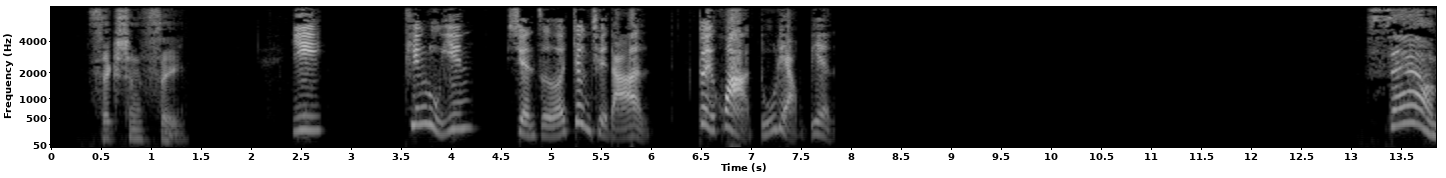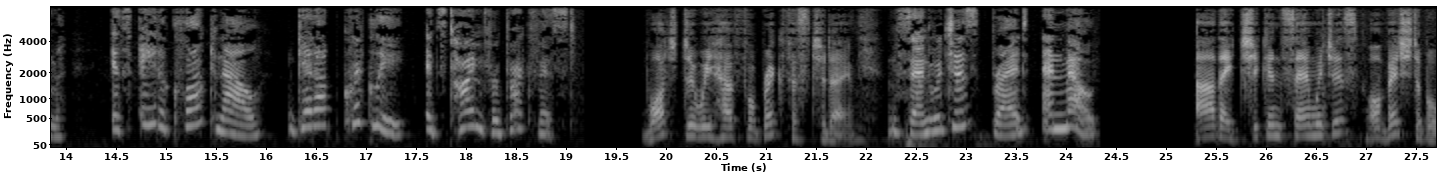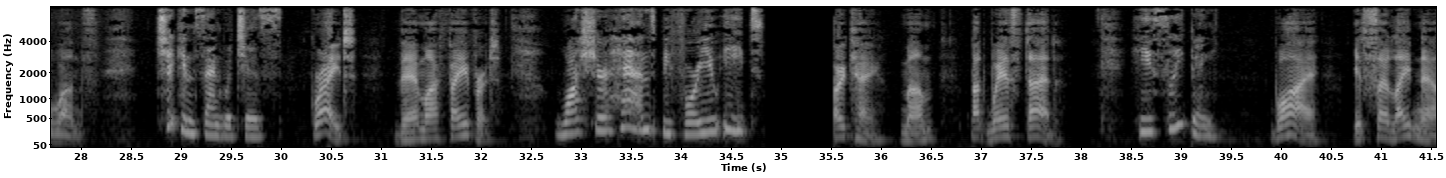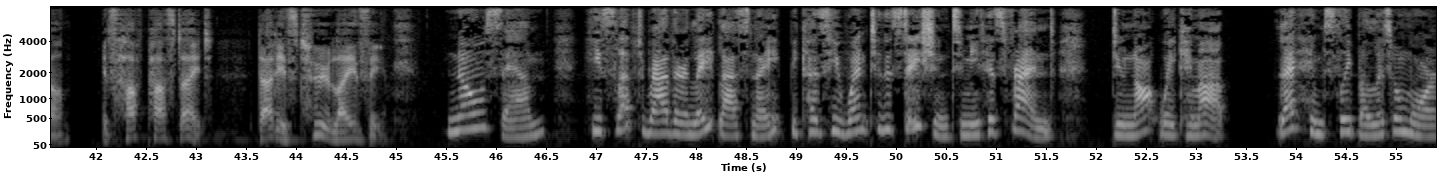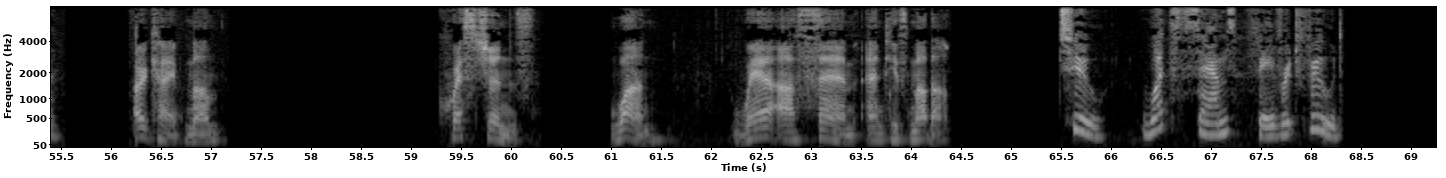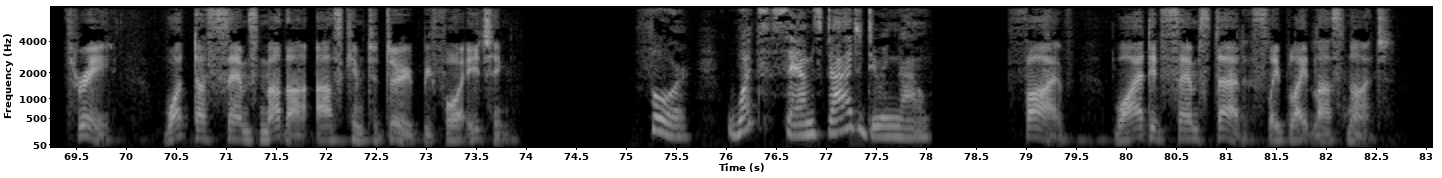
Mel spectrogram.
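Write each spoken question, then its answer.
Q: What's Sam's favorite food?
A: Chicken sandwiches

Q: What does Sam's mother ask him to do before eating?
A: Wash his hands

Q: What's Sam's dad doing now?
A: He's sleeping

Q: Why did Sam's dad sleep late last night?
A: He went to the station to meet his friend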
